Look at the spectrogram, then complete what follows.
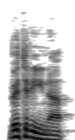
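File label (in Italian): "vetrina", dialettale, crespinese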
